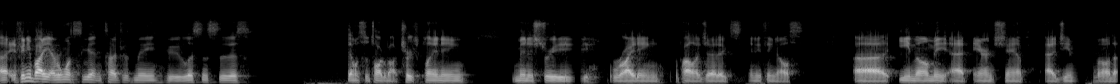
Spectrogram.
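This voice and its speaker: This man has a very deep, low pitch and a dark, mellow tone, with ordinary pitch variation. He talks at a fairly quick pace with long, frequent pauses over a quiet background. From southern Louisiana (Lafayette area). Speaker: church planter and pastor. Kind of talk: interview.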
